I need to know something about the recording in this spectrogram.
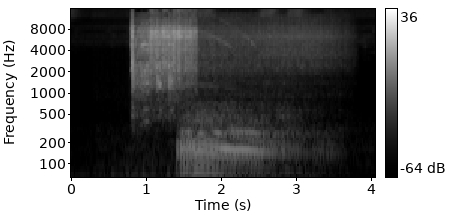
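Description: A vehicle engine starting: a short rattling crank about a second in, then a low engine hum that fades away.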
